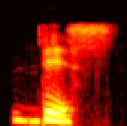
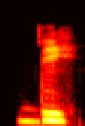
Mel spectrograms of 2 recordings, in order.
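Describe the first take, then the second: First: The word ends with an audible final consonant. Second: The word ends on the vowel, consonant dropped. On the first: This is the form learners are first taught. "natutunan natin yung pagsabi sa ten as this" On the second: This is how locals often say it. "yung X niya, nawawala na rin pag binibigkas ng mga locals"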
